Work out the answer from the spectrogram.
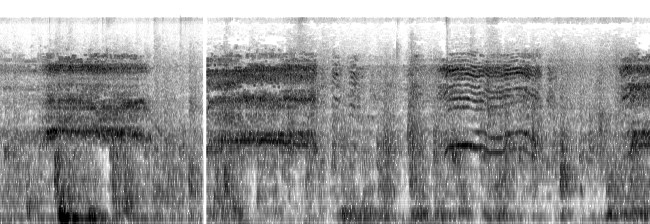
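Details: A lyrebird in Australia gives bleating, cries just like a human baby's, strained and rising, in bursts every second or two, with warbled whistles mixed between them.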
